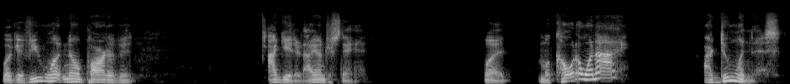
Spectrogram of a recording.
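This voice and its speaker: A male actor plays an earnest man recovering from gambling, worn down and ready to take a risk. He speaks in halting, confessional bursts with a very mobile pitch. It is dramatic table-read acting. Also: big pitch swings, fairly bright tone, breathy edge, full character voice. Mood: resigned, urging.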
